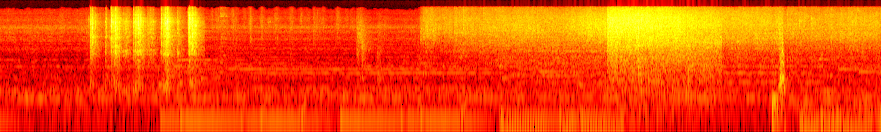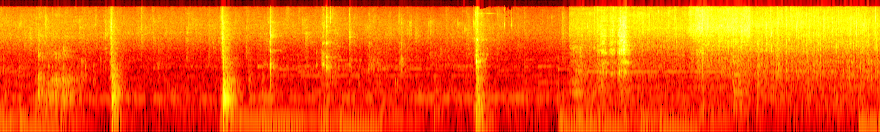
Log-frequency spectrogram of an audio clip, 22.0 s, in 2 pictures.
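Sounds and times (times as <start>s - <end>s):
light background music: 0.0s - 22.0s
tofu sizzling in a skillet: 5.3s - 22.0s.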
